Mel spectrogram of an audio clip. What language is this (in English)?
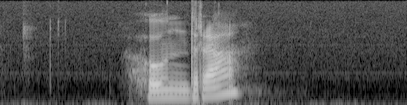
Swedish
